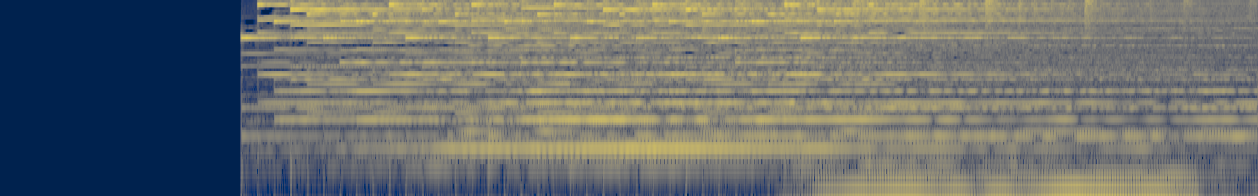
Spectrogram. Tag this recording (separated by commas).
Glockenspiel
